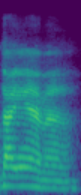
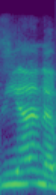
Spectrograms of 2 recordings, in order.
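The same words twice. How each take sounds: First: The name is pronounced with English vowels. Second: The name is pronounced with Portuguese vowels. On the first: This is how she says her name when speaking English. "when I'm talking in English" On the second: This is how she says her own name normally. "I say my name is Diana"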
